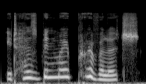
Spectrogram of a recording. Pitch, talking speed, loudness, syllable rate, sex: 285 Hz, 205 wpm, -16 LUFS, 6.2 syllables/s, female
